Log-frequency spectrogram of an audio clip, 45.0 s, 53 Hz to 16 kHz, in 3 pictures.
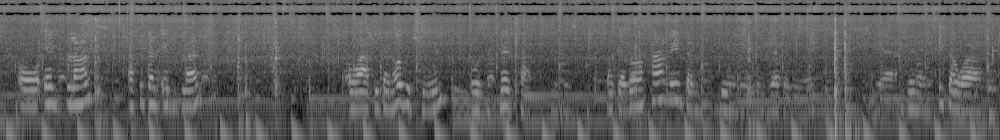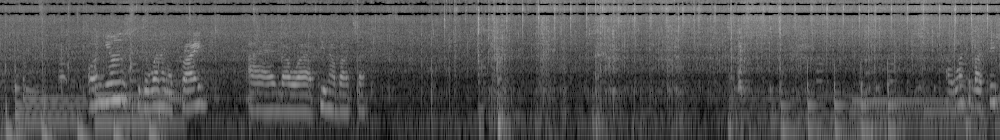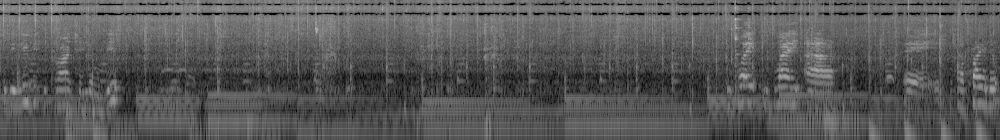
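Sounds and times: background music: 0.0s - 19.6s, 26.0s - 45.0s
fish sizzling in oil: 0.0s - 45.0s
metal fork scraping pan: 23.9s - 24.4s, 25.9s - 27.1s, 33.2s - 35.4s, 37.2s - 37.6s.

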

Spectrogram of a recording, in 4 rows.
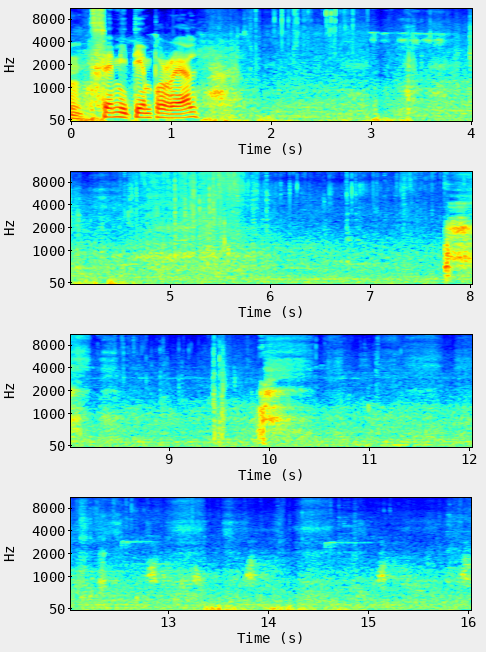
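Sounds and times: low outdoor background noise: 0.0s - 16.0s
dog barking: 12.8s - 13.0s, 13.8s - 14.0s, 15.1s - 16.0s.

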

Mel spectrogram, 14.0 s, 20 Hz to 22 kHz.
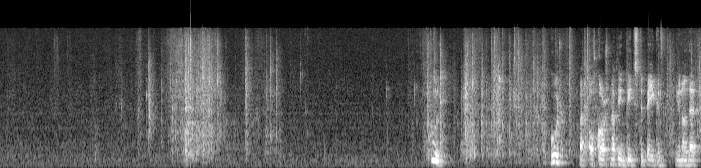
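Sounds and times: paper crinkling rustle: 1.0s - 5.7s, 8.2s - 14.0s
sharp clicks of packaging: 2.8s - 6.1s, 8.2s - 12.0s, 12.6s - 14.0s.

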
